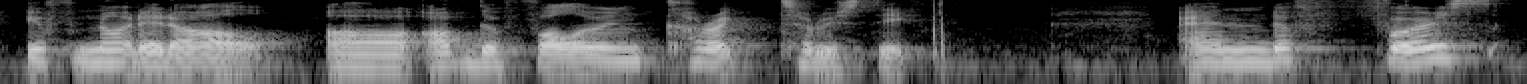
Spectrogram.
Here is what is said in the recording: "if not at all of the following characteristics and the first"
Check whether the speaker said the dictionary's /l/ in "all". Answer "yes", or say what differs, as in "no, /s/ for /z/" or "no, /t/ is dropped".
yes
